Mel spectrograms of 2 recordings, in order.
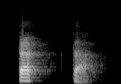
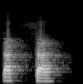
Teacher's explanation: people usually pronounce it as like 닦다, like double G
